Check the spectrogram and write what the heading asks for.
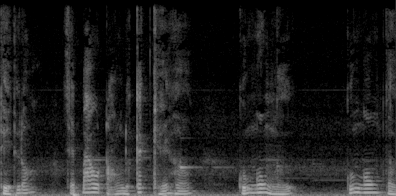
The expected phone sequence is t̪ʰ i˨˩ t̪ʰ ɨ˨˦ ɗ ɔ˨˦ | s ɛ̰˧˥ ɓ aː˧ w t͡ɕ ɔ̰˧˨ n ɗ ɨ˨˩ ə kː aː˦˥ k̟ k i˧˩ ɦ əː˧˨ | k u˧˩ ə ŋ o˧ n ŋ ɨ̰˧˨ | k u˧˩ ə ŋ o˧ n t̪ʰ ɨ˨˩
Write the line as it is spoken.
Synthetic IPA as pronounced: t̪ʰ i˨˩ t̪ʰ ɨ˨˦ ɗ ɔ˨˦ | s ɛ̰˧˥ ɓ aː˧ w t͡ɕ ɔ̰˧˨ n ɗ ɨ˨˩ ə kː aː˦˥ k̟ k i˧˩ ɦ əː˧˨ | k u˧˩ ə ŋ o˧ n ŋ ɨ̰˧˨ | k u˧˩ ə ŋ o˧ n t̪ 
